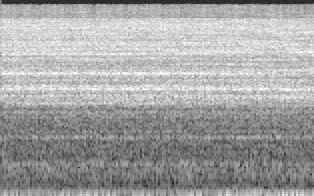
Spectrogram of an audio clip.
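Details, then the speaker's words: Toilet after a temporary zip-tie repair of a deteriorated Korky flapper: steady hiss of water that never cuts off; fill valve does not shut off and water level is a little high, fill valve probably needs adjusting or replacing. "now this valve does not turn off at all look at"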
